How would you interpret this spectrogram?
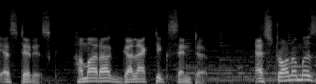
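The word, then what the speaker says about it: Sagittarius A*: example है सेजिटेरियस ए एस्टरिस हमारा galactic centre oestrone मर्स ने हमारी गैलेक्सी और उसके बाहर कई ब्लैक होल्स डिस्कवर किए हैं एक फेमस एग्जांपल है सेजिटेरियस ए जिसे ए स्टार प्रोनाउंस करते हैं सेजिटेरियस ए एस्टरिस एक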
